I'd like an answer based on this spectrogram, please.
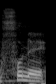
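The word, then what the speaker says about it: ふね: So in spoken Japanese, fune can be pronounced as hune, and hune is a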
